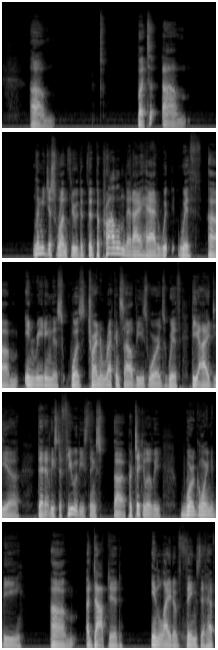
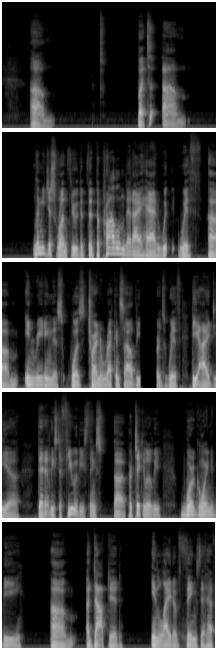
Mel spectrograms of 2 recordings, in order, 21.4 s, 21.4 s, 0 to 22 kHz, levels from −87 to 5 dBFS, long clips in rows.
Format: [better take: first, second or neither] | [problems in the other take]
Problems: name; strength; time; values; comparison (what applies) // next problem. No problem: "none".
first | audio cutting out; at 11 s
